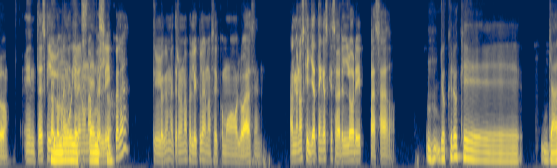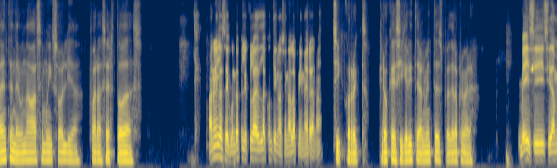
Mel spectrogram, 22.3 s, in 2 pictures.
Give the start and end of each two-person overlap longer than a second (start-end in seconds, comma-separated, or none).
1.0-2.3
